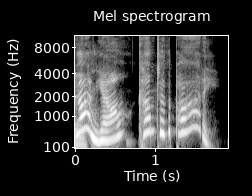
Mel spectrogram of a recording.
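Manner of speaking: high, loud put-on host voice; hammed-up Tiana inviting riders; Tiana impersonation. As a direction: beckon like a cheerful princess. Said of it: "my Tiana impersonation".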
